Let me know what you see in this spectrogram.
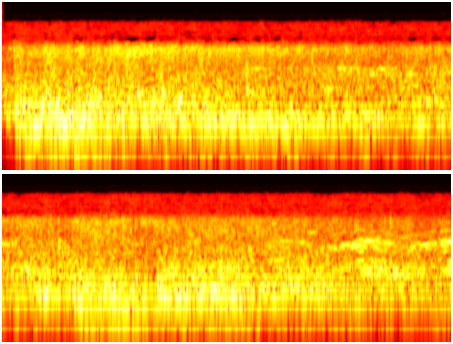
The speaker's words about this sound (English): The cars left the rails at the turn and rolled over and over until they crashed into the great boulders that lined the slope.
